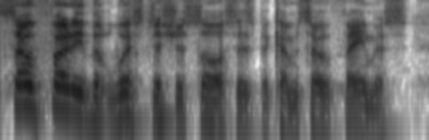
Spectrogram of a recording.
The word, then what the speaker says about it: Worcestershire: You can do that with Worcester. Just say Worcester. If you want to pronounce Worcestershire sauce, just say Worcestershire sauce.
